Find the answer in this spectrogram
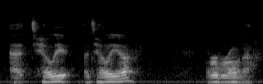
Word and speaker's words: Atelier Rorona: Uh, Here's the real pronunciation, I guess. Atelier Rorona. Yeah, whatever. It's basically French writing, but it's most of these games are from Japan.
